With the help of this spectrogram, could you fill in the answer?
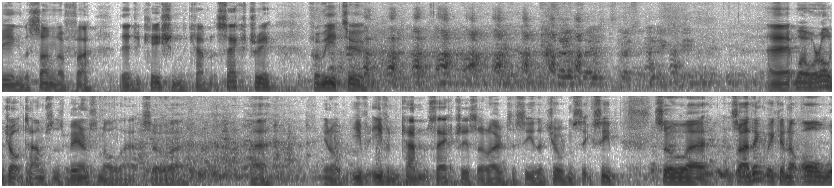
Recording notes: National Economic Forum, 19 June 2013 - Part 1 (09:00-10:00am). Followed by a Q&A session.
